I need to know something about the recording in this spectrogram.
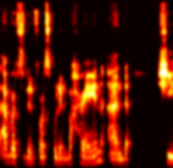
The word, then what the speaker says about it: Bahrain: we tend to say Bahrain, Bahrain, just as it's spelled. But for the Arabs, there is a sound where the H is. So it's actually Bahrain.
